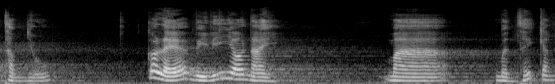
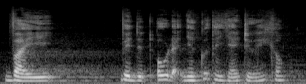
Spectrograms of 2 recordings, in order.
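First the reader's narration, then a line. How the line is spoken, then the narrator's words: Soft question. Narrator (Vietnamese): Trác Mộc Cường Ba khẽ hỏi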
